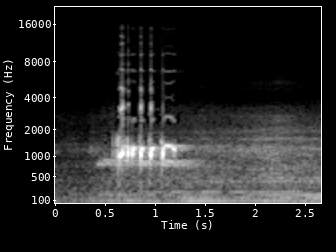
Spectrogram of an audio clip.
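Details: Local punden-type perkutut, or zebra dove, giving a rapid burst of five staccato cooing notes that ends in a slightly longer, rounded coo. The phrase is loud and clear against faint low background noise.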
